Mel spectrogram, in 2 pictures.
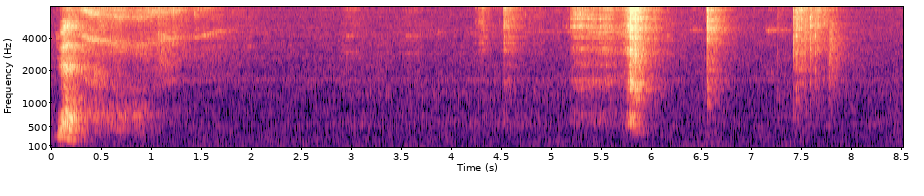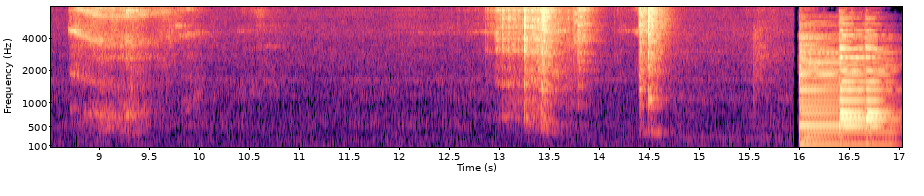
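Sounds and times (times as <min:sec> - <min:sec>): gravel rattling onto glass: 0:12.6 - 0:14.7.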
